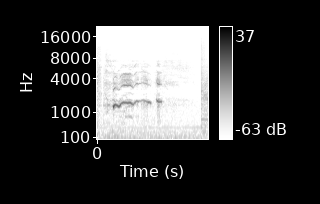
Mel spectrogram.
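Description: A man's high-pitched, squeaky whine, held just under a second with a slight waver, followed by a brief second squeak.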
